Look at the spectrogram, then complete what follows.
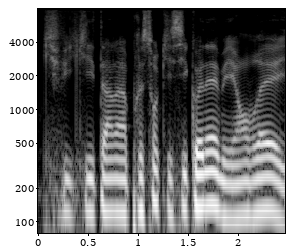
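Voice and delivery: ordinary delivery

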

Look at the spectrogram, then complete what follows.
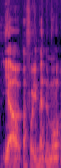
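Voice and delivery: normal talking voice

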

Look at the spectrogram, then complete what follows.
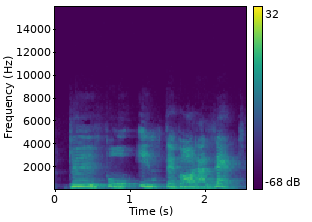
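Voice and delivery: high, very loud and slow bellowing; furious roar. Retold or imitated. A father roaring at his frightened daughter, furious bellow. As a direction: roar it as a command, full force. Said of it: "skriker det mest fruktansvärda avgrundsvrål".

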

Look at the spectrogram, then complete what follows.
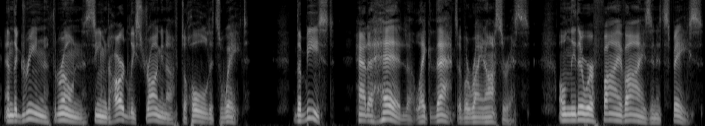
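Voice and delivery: usual speaking voice

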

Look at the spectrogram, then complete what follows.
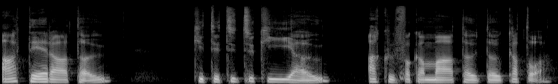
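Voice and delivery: careful, unbroken reading; measured attempt at a tricky sentence; careful retry. Real, not acted. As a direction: get through each phrase deliberately. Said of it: "I'll try it again".

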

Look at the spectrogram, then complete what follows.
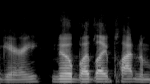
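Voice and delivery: normal talking voice

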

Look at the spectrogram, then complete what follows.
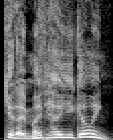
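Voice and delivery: a hint of a put-on caller; lightly disguised phone voice; fake caller voice. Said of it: "I'm being Paul from the Inquirer".

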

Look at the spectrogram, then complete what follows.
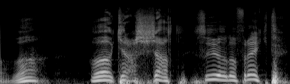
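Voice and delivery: high, loud amazed disbelief; a delighted Va, jag har kraschat asked high and loud; impressed friend. Retold or imitated. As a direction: play the buddy who thinks a crash is cool. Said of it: "Han bara".

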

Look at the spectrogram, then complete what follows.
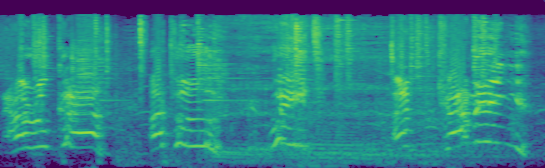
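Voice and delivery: high, desperate calling out; alarmed high cry, stretched at the end; urgent rescue shout. Acted. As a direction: shout across a battle to friends. Prince shouts to endangered men.

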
